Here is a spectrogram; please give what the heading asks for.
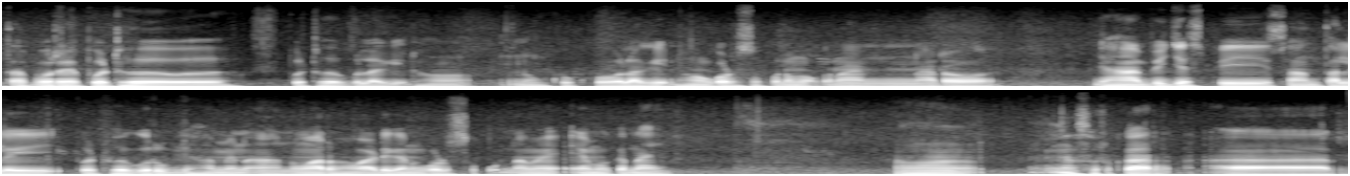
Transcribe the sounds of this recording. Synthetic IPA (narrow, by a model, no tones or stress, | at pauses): t̪apɔɾɛpəʈʰə | pəʈʰwəkɔlaɡit̪̚ˀɦɔ̃nuŋkukɔlaɡit̪̚ˀɦɔ̃ɡɔɽsɔpɔnamɔ̰ʔka̰naaɾɔ | d͡ʒaɦãbid͡ʒespisant̪ʰalipəʈʰwəɡuɾup̚d͡ʒaɦãmɛnaʔanɔwaɾɔɦɔ̃əɽiɡanɡɔɽsɔpɔ̰tnamɛʔɛmkanaj | ama | sɔɾkaɾaɾ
